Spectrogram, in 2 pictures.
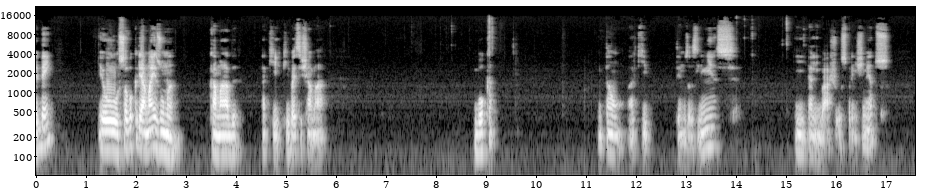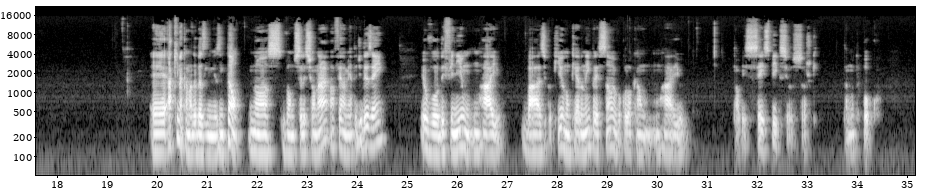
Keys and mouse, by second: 0.8 ctrl+shift+middle click, 0.9 shift+click, 4.4 click, 5.2 click, 7.4 shift+b, 8.1 o, 8.3 c, 8.4 a, 9.1 Return, 11.0 click, 12.7 click, 13.8-14.4 typing, 14.9 shift+Return, 23.5 click, 26.6 click, 27.6 ctrl+z, 28.6 click, 29.1 click, 30.6 6, 30.8 Return, 31.9 click, 33.4 ctrl+z.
